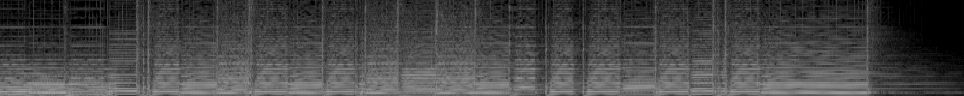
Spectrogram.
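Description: Sampled harmonium from the Kontakt India Discovery Series playing a quick melody with its reedy drone underneath. It ends on a long held note about ten seconds in that fades away.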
